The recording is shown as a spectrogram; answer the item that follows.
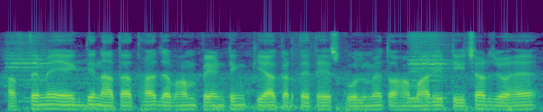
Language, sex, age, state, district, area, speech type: Urdu, male, 18-30, Uttar Pradesh, Gautam Buddha Nagar, rural, spontaneous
